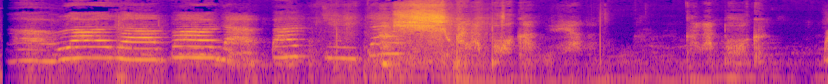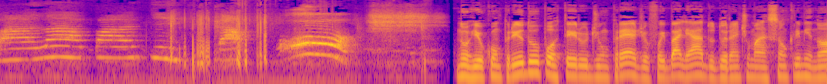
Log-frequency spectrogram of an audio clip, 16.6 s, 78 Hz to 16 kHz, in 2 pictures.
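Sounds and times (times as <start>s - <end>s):
young child singing in a high wavering voice: 0.1s - 4.3s, 8.2s - 12.0s
speech: 12.9s - 16.5s.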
